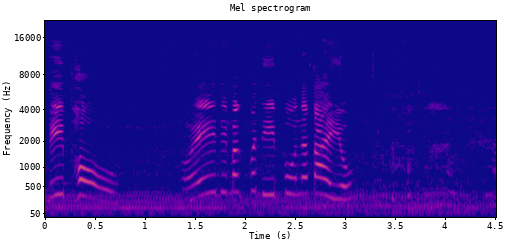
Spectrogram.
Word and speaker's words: Depot: Depot daw. Yan na. Silent T. Ay, Silent T daw. Depot.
